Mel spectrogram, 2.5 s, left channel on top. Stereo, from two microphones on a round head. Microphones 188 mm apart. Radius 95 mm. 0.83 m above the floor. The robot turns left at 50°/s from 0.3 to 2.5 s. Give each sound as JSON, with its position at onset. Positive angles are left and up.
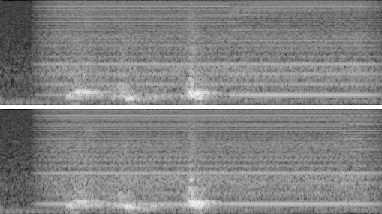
{"t": 0.4, "sound": "a whoosh", "side_deg": 50, "distance_m": 1.9}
